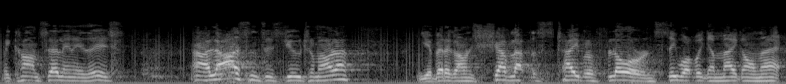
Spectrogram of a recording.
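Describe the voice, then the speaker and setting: A man's voice: sits high, moderate pace. An actor playing a grumbling, scornful old rag-and-bone father in a British sitcom, carping and whining in a London accent. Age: older. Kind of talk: British sitcom acting before an audience. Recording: muffled, reverberant old sitcom soundtrack, faint noise.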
